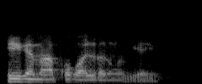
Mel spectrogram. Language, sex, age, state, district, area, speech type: Hindi, male, 18-30, Madhya Pradesh, Jabalpur, urban, conversation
